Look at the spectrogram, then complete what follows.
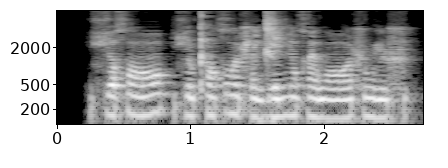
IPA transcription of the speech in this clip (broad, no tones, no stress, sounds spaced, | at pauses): ç ɵ χ ɔ̃ | ç ɵ w ʈʰ ɔ̃ χ ʁ õ ʂ ɛ̃ d͡ʑ æ ɲ ũ χ ɛ̃ w ɔ̃ː ʂ w y ʂ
